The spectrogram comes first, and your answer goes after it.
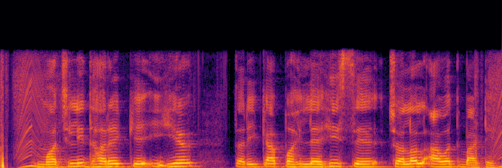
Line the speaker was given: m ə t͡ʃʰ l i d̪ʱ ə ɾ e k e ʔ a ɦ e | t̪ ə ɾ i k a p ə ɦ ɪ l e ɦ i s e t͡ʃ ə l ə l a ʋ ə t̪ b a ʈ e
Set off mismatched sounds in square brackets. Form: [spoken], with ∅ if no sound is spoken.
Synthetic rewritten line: m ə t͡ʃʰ l i d̪ʱ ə ɾ e k e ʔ [i] ɦ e | t̪ ə ɾ i k a p ə ɦ [i] l e ɦ i s e t͡ʃ ə l ə l a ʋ ə t̪ b a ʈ e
